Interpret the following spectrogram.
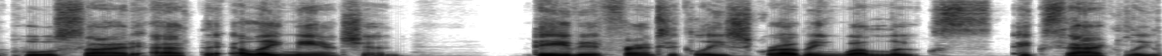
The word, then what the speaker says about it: D4vd: So, David, but it's spelled like different. It's like D4 VD. So, D4 VD.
